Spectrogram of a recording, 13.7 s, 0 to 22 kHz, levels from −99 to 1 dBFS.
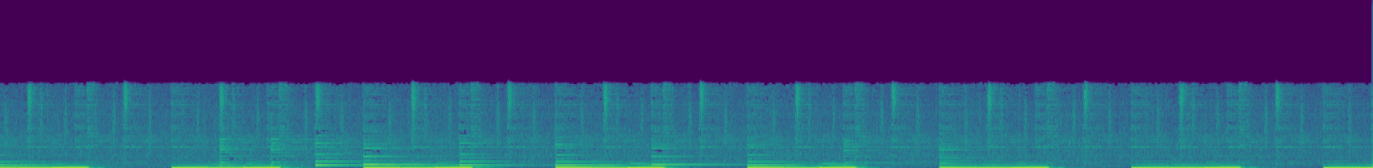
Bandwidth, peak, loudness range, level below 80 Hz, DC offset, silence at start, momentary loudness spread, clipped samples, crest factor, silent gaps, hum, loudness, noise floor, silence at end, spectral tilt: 11.5 kHz; -8 dBFS; 2 LU; -20 dBFS; under 0.1%; 0 s; 21 LU; under 0.1%; 10 dB; none; none; -19 LUFS; -42 dBFS; 0 s; -6.5 dB/octave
